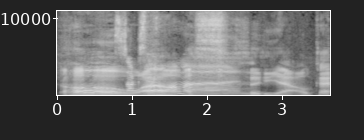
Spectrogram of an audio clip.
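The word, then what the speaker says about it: Sacsayhuamán: So, my first example is, and it's pronounced suioman. Oh, sucks woman.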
